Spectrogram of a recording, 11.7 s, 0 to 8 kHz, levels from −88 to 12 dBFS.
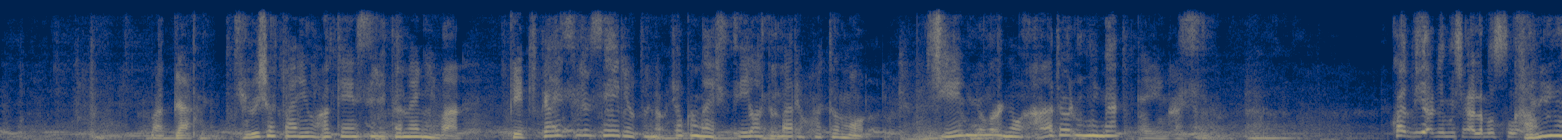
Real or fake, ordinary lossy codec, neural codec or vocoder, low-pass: fake; none; codec, 24 kHz, 1.5 kbps, HILCodec; 7.2 kHz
